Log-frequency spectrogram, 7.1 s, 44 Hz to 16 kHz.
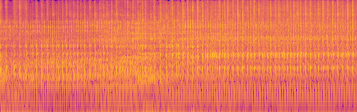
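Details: Kawasaki KX80 two-stroke with KX100 99cc big-bore cylinder, warming up after new head gasket and fixed-up head, coolant leak thought to be cured; quick, even crackle at steady idle with no misses or knocks, healthy; owner says it runs really crispy.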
